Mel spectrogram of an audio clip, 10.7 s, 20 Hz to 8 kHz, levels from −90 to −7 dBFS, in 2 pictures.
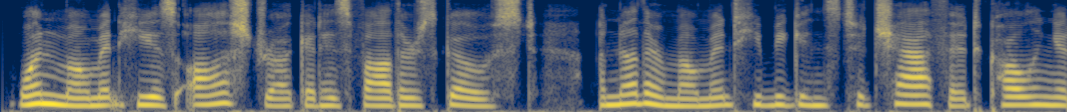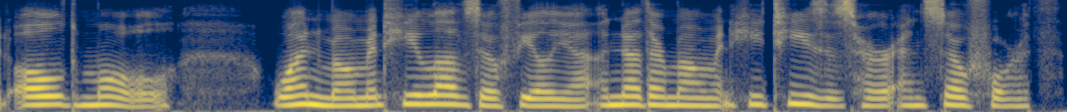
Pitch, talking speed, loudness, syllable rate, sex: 210 Hz, 190 wpm, -18 LUFS, 5.3 syllables/s, female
